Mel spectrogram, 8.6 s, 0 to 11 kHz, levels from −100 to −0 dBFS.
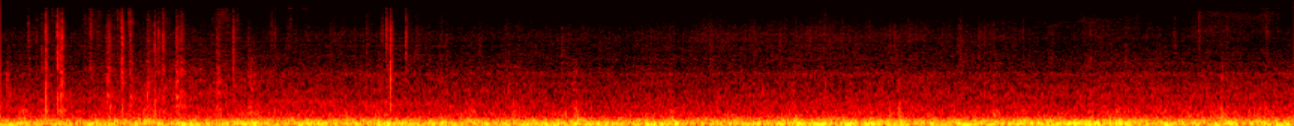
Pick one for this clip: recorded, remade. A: remade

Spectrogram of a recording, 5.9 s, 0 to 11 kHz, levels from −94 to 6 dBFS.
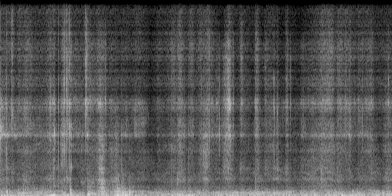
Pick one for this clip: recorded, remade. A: remade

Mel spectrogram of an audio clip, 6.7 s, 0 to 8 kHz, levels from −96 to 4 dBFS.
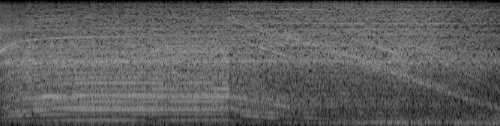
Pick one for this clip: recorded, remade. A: recorded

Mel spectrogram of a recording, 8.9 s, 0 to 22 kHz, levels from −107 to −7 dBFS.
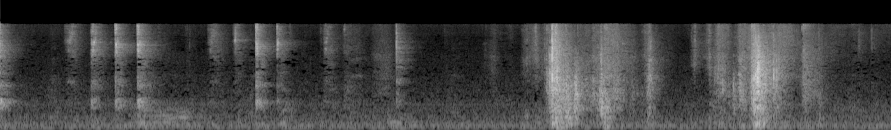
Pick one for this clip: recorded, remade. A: recorded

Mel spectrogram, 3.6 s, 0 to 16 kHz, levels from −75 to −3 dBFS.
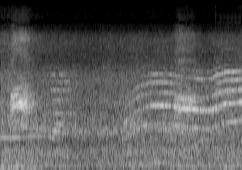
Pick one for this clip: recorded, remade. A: recorded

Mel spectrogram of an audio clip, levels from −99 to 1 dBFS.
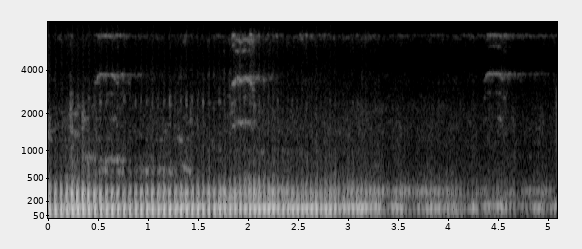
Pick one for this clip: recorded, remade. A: remade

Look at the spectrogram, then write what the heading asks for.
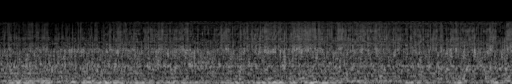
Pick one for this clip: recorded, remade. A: remade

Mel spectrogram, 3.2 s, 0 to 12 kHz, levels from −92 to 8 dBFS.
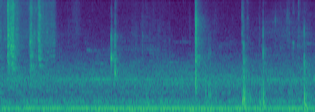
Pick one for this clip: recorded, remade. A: recorded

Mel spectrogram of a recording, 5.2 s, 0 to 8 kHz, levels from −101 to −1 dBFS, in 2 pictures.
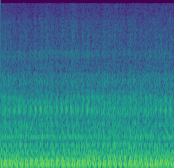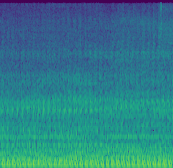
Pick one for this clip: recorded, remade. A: recorded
